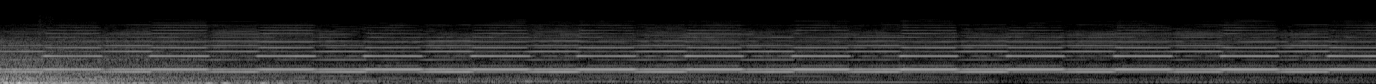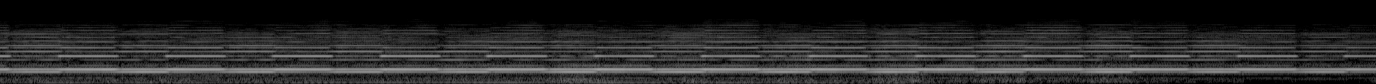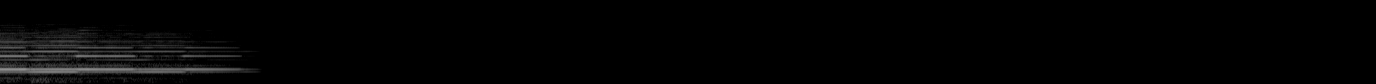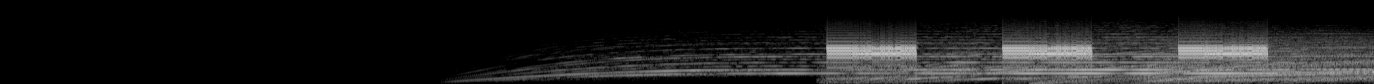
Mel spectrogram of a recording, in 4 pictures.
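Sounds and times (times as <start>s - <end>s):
high pulsing note: 49.6s - 50.7s, 51.3s - 54.8s
music of steady held tones: 49.6s - 54.6s.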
